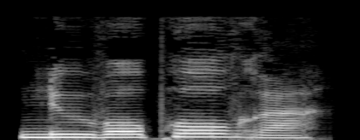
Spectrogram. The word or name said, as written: nouveau pauvre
